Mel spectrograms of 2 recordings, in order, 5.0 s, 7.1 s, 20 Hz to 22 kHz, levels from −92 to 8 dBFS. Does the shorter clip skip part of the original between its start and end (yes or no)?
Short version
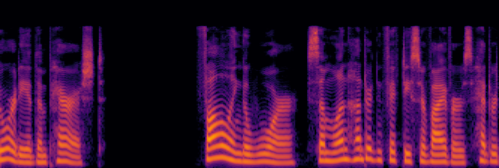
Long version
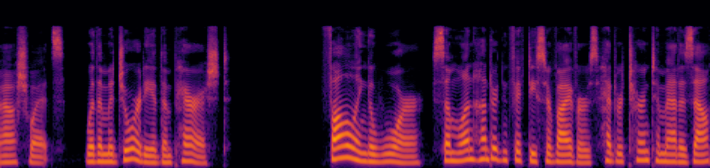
no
